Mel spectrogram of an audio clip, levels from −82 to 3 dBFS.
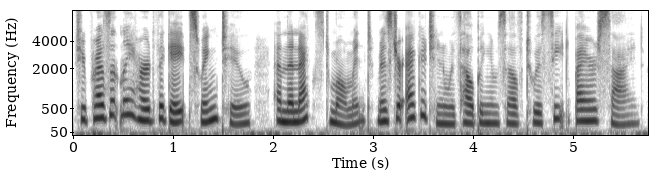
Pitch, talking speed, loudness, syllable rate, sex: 230 Hz, 230 wpm, -18 LUFS, 5.4 syllables/s, female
